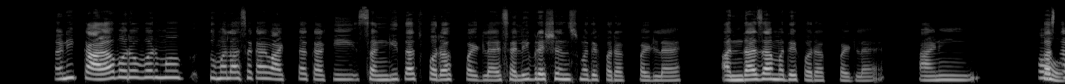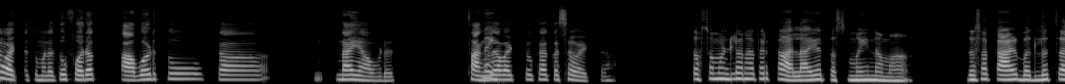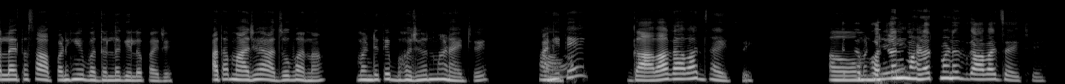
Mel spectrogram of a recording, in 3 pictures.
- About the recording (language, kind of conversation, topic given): Marathi, podcast, सण-उत्सवांमुळे तुमच्या घरात कोणते संगीत परंपरेने टिकून राहिले आहे?
- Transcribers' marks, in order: other noise; tapping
